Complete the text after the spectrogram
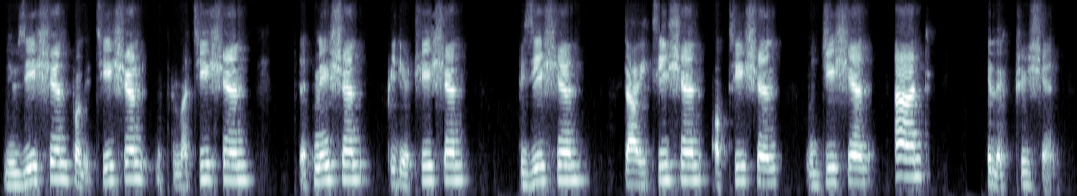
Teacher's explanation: So you don't have the k and sh for the CIAN. The C only has one sound there, and that sound is sh.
